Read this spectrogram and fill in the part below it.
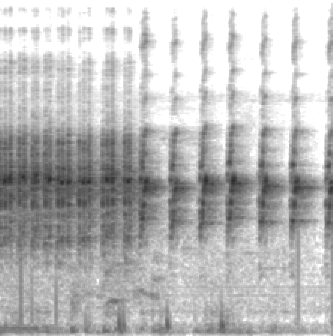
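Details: Lure song of a yellow-vented bulbul, played to make rival birds angry: rapid bubbly chatter at first, then slowing into separate liquid, slightly rising phrases, each about half a second apart.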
